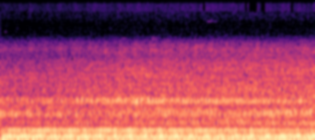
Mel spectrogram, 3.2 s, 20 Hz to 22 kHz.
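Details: Ram 1500 5.7 Hemi V8 idling just after DIY oil change (6 quarts), heard from under the truck while checking for leaks; steady, smooth low burble, no misses, ticks or knocks; healthy idle, no leaks.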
